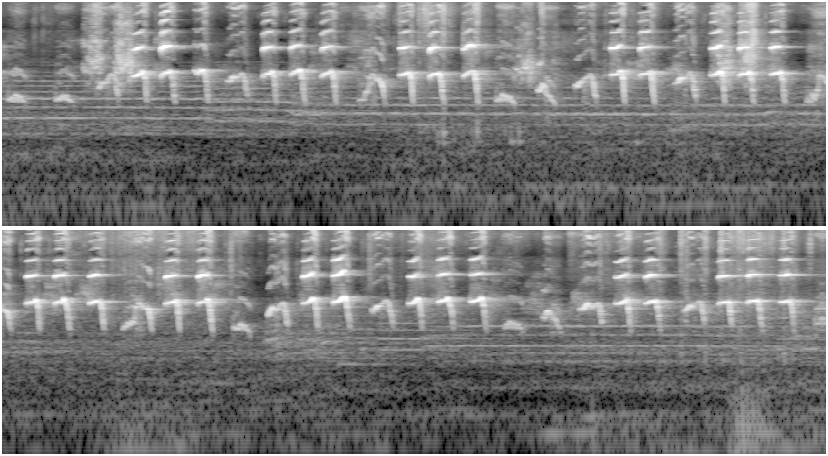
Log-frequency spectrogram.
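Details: A male cockatiel sings a quick run of bright, repeated chirps and whistles to court a red-eyed female budgie.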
